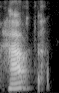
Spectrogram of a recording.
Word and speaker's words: hab: O sea, quizás si nosotros lo vemos así, o sea, si yo les digo, mire, esta HAB la va a pronunciar usted como hap, usted se quedaría, bueno, ¿y eso de dónde?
